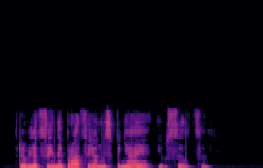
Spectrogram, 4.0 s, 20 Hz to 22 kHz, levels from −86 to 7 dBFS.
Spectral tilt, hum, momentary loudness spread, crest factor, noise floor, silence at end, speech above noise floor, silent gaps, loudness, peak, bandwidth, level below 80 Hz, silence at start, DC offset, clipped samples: -5 dB/octave; none; 13 LU; 16 dB; -80 dBFS; 0.8 s; 50 dB; none; -31 LUFS; -16 dBFS; 8.2 kHz; -64 dBFS; 0.3 s; under 0.1%; under 0.1%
